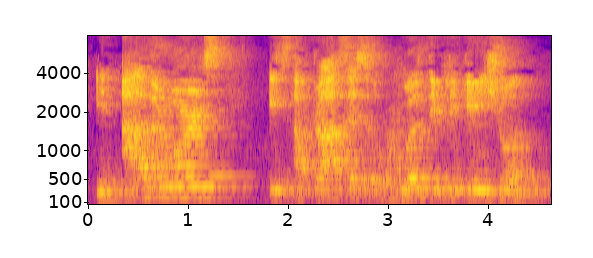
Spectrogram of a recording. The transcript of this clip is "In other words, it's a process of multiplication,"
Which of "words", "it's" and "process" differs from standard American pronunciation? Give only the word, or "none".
words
